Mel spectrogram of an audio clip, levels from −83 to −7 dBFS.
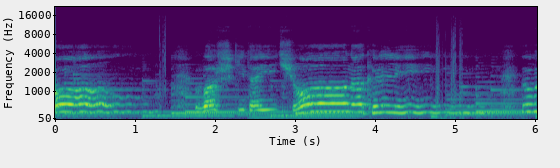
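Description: Two bursts of loose connector crackle break up the sound. The first runs from 1.30 to 1.38 s, a quick scratch of about 80 ms. The second is longer, from 4.76 to 5.09 s, roughly a third of a second. Both are irregular and gritty. A worn or dirty contact is making and breaking as it shifts. Each break chops the signal. Any DC on the line turns those breaks into pops.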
